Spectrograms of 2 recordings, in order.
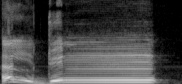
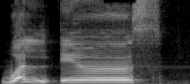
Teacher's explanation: الاولى اقوى في السماع واوضح للنون اما الثانيه النون مخف والغنه هي الواضحه اكثر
